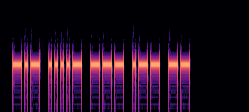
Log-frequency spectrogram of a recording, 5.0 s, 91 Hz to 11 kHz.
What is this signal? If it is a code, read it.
Morse code, heard as a keyed tone, about 21 wpm, 700 Hz. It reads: K4OWM
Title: Speed Racing - USA 1x3 Call Signs 17wpm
